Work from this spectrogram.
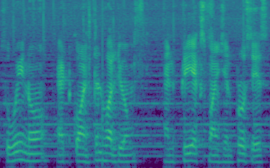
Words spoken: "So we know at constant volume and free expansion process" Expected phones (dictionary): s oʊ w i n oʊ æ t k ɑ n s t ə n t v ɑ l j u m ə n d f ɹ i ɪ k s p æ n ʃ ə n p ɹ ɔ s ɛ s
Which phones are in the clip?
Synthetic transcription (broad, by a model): s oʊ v i n oʊ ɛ t k ɑ n s t ə n t v ɑ l j u m ə n d p ɹ i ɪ k s p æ n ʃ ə n p ɹ ɔ s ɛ s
